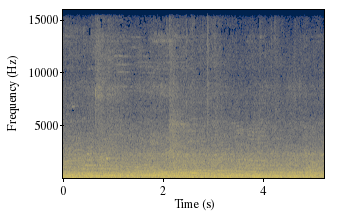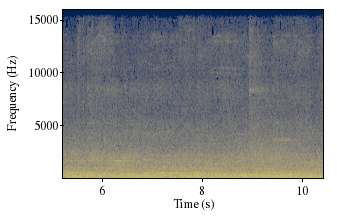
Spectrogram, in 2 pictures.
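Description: Steady shopping-mall ambience: a low, even rumble of building and crowd noise, with faint background music over it.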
